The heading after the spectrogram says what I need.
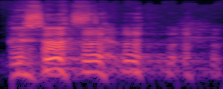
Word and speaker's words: Chrysostom: But Calvin, Augustine, and Chrysostom, I can never pronounce that name. John, anyways, I read his... Thank you, Chrysostom.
